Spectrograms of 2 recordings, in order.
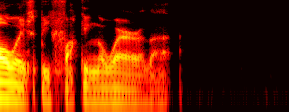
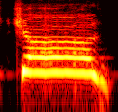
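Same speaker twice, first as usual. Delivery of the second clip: long, high-pitched loud shout of a name; high drawn-out call; mock holler; 7 dB louder than usual. Reads chat greeting as a holler.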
